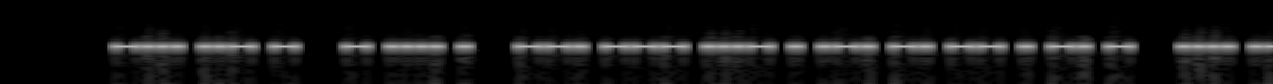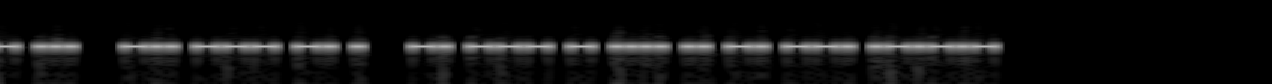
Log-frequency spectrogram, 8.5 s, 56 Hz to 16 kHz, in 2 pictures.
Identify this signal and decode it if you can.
Morse code, heard as a keyed tone, about 50 wpm, 700 Hz. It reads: BUT THE GOVERNMENT HAS DONE NOTHING.
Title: Sentences from Top 1000 Words - Review Part 3 - 50wpm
